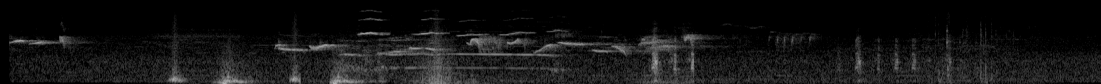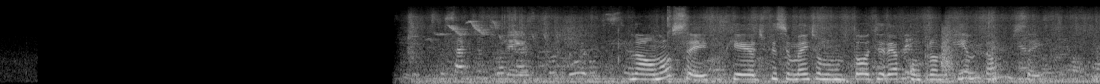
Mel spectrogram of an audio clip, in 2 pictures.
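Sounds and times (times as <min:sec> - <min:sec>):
birds chirping: 0:00.1 - 0:11.0, 0:15.2 - 0:16.7
low thumps: 0:01.7 - 0:02.6, 0:03.3 - 0:03.6.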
